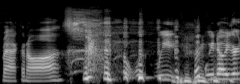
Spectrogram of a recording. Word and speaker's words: Mackinac: not familiar is that no matter how it's spelled it's pronounced mackinaw we we know you're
